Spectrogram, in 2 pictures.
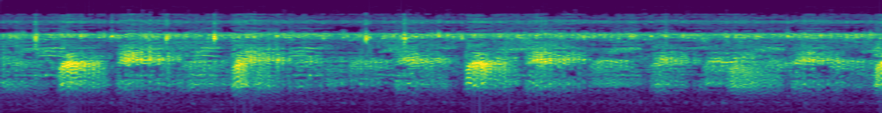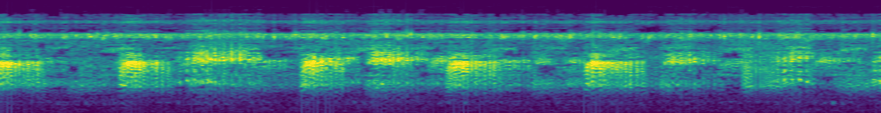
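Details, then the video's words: Nighttime chorus of toads and tree frogs: many overlapping grating, buzzy notes in quick succession, uneven rhythm, over a continuous high-pitched whine in the background. "Som de animais noturno Sapo e perereca"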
